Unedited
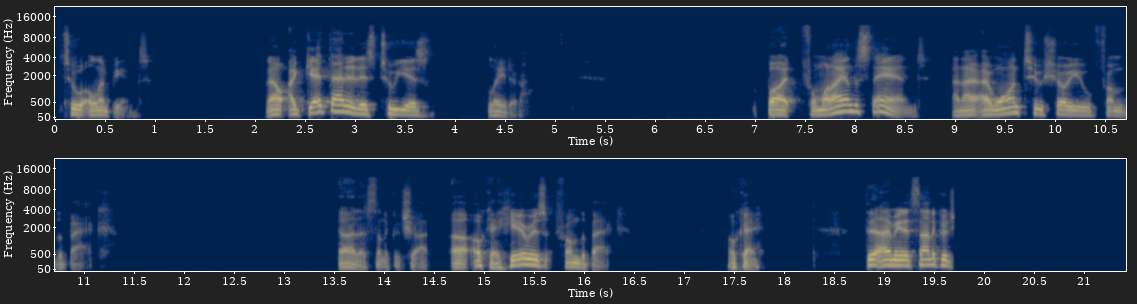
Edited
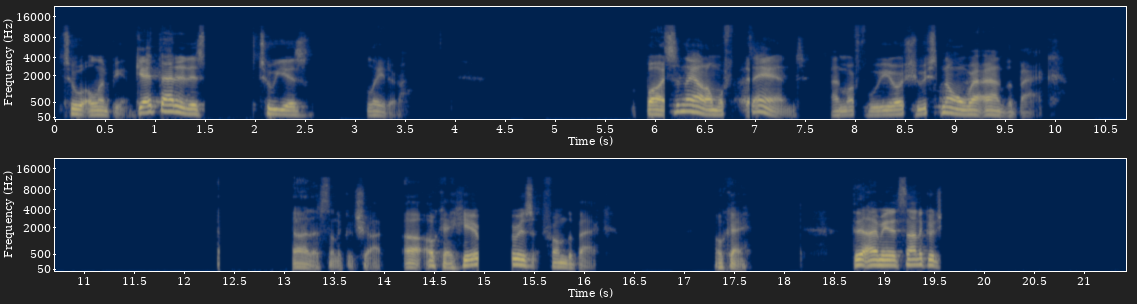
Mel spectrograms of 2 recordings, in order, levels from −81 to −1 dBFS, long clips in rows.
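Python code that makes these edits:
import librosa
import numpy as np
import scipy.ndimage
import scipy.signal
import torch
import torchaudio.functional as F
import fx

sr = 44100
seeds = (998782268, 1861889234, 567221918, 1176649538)

y = fx.edit(x, sr, fx.cut(start_s=0.82, length_s=1.7),
    fx.insert_room_tone(at_s=3.2, length_s=0.49),
    fx.reverse_span(start_s=7.31, length_s=0.85),
    fx.reverse_span(start_s=9.06, length_s=1.61),
    fx.insert_room_tone(at_s=13.57, length_s=0.74),
    fx.insert_silence(at_s=15.42, length_s=0.34), tone=tone)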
